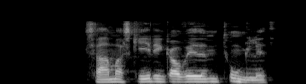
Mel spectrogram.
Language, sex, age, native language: Icelandic, male, 40-49, Icelandic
